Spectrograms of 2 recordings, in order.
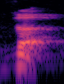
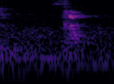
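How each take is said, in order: First: The th sound is voiced with buzzing vocal cords. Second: The th sound is voiceless, just air. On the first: "you turn your vocal cords on" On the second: "you don't use uh, the vibration at all"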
